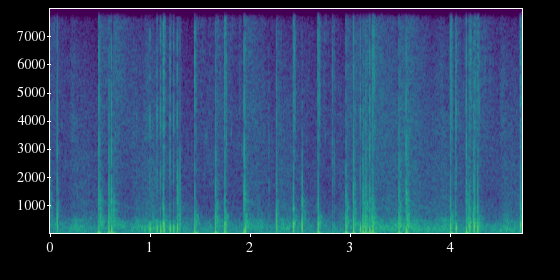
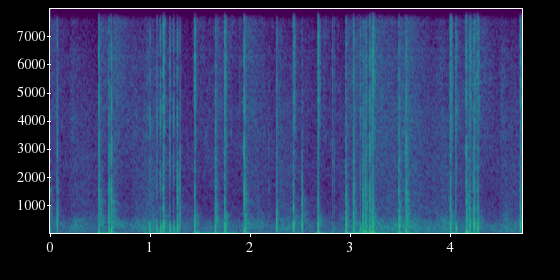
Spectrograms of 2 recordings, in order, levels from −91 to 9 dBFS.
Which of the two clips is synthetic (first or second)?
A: second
